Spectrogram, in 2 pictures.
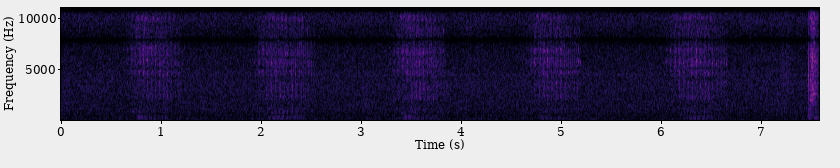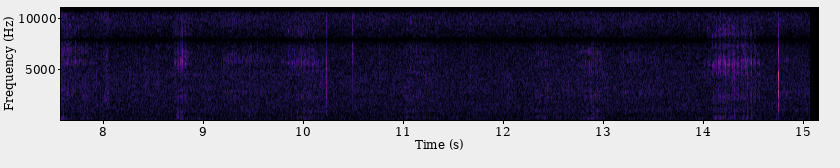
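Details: Frida, a male cat, sleeping and snoring indoors, recorded April 2010; soft, breathy snores repeat steadily about every one and a half seconds, with a few sharp clicks in between.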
